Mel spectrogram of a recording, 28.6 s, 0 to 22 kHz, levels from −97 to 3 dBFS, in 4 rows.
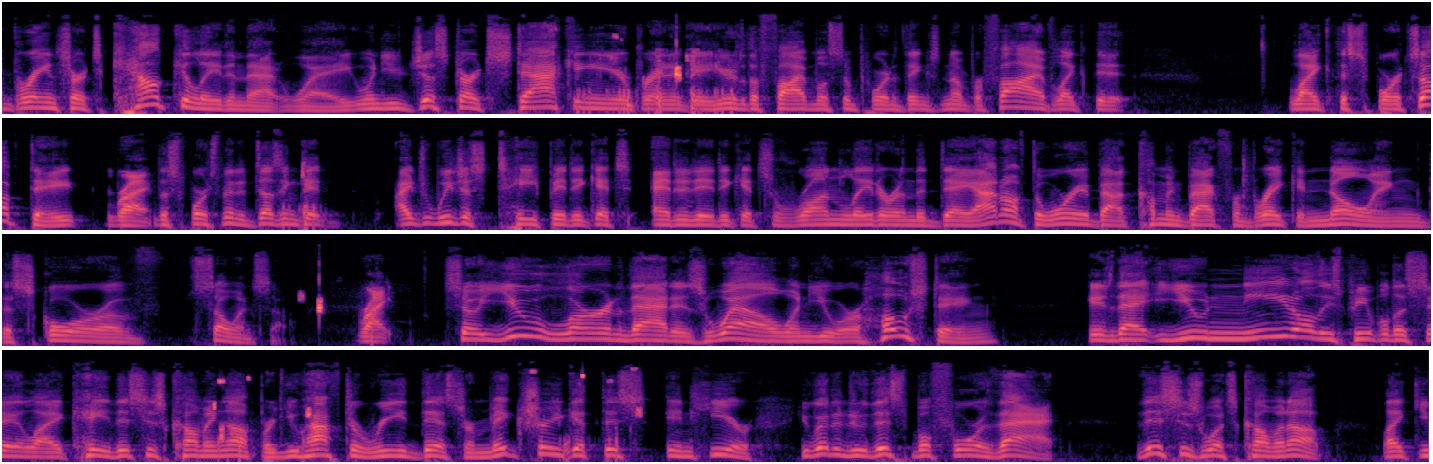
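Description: Throughout, the speech sounds dull and gurgling, likely from MP2 compression at a low rate, which fits roughly 80 kbit/s. Upper sub-bands switch off and flicker, so a spectrogram shows a ragged ceiling with blocky, patchy high-frequency energy.

DAB burbling appears at 2.77–3.65 s, 8.51–8.77 s, 15.55–16.16 s, 22.46–23.00 s and 24.08–24.63 s. Bit errors that slipped past error correction corrupted sub-band data, producing short blips of noise in single sub-bands. A spectrogram shows isolated frequency bands flashing bright for single frames.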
